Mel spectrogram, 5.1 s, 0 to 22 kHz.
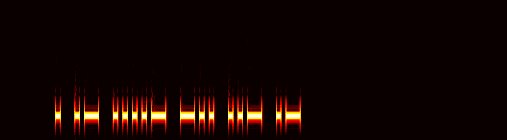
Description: Morse code, heard as a keyed tone, about 25 wpm, 700 Hz. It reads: EA4DUA
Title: DXCC-100 Call Signs - 6 Characters - Repeated 3x - 25wpm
